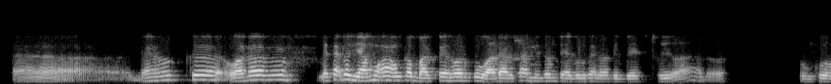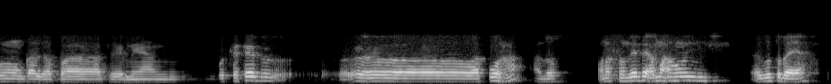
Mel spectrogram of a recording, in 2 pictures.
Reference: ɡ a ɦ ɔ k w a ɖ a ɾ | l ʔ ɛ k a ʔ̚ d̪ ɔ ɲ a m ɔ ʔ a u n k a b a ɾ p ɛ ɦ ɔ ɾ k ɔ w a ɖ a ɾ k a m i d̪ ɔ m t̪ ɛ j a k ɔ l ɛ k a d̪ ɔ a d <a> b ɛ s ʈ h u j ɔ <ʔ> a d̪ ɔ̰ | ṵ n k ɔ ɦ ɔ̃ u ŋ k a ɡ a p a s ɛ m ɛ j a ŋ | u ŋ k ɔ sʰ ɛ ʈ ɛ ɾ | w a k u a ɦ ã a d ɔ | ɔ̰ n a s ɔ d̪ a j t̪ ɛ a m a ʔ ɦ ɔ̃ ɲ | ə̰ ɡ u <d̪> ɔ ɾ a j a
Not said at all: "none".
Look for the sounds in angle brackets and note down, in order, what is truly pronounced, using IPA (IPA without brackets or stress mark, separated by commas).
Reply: i, ʔ, t̪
